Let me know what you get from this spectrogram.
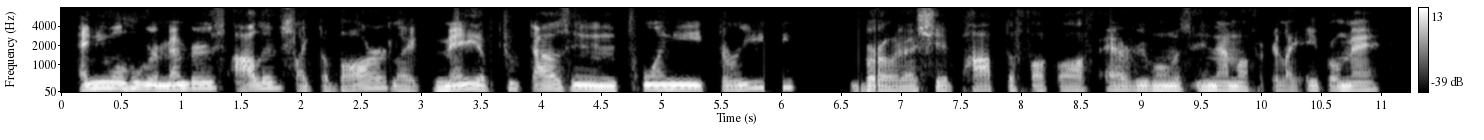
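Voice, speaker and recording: A man with a plain, everyday voice speaks at a moderate pace and medium pitch. His intonation is fairly even, and the sound is dry and close with no echo. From Northwest Georgia, US. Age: 20s. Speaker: VR world builder and musician. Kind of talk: casual chat.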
